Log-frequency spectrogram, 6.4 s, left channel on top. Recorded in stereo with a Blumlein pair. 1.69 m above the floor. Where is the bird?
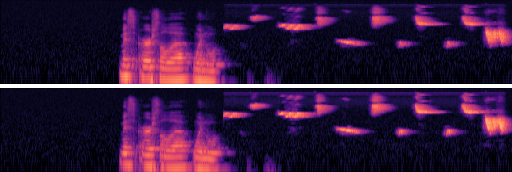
55° right, 0.6 m.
